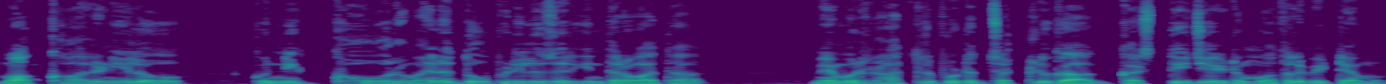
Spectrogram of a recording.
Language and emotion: Telugu, fearful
